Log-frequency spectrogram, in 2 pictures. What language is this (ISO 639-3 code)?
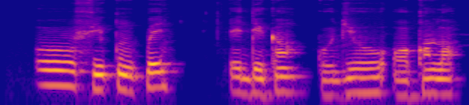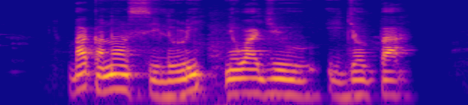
yor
